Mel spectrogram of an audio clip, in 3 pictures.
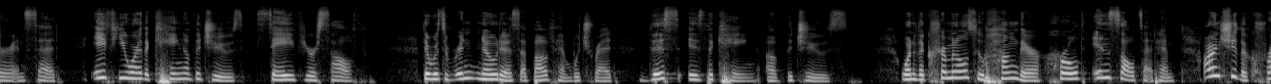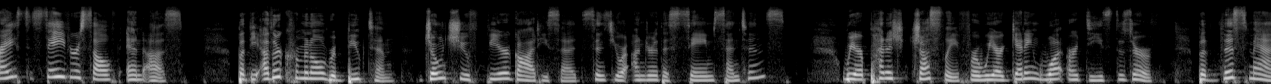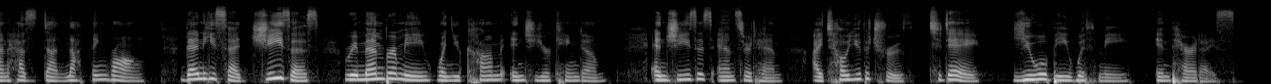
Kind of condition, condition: setting, large echoing room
